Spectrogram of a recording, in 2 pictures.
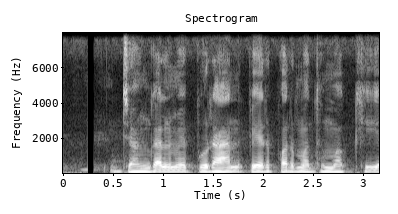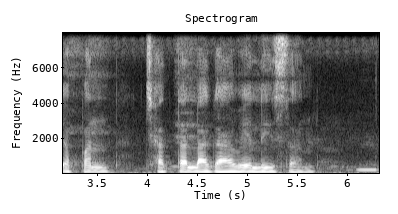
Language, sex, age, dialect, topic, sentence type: Bhojpuri, male, 25-30, Southern / Standard, agriculture, statement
